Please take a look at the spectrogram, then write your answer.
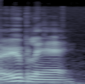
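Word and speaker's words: oubliette: put you in my oublie a it's not a silent T you you know that right the T don't be silent that sounds cool yeah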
